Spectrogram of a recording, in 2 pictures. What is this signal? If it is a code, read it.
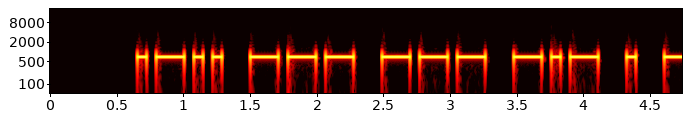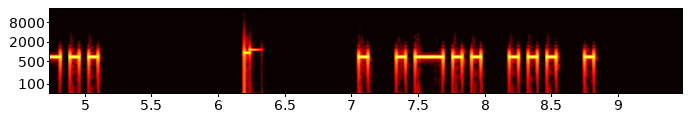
Morse code, heard as a keyed tone, about 17 wpm, 700 Hz. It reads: LOOKED ELSE
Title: Sentences from Top 800 Words - New Word Drill - 17wpm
